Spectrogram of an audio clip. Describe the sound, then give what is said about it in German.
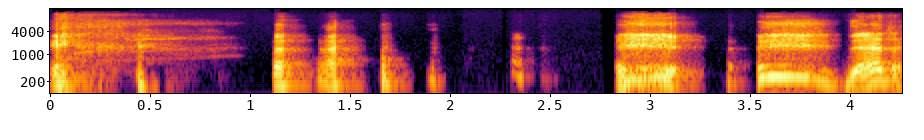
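A raspy, phlegmy smoker's cough: several rough, throaty hacks and throat-clearing bursts in uneven clusters with short pauses between, fairly loud, with no talking. “jetzt haben wir immer so dieses, dieses Raucherhusten.”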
